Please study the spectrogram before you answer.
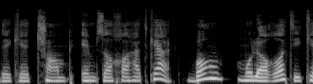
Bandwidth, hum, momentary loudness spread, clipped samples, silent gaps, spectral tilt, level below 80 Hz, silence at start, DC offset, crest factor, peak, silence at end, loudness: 13 kHz; none; 7 LU; under 0.1%; none; -7 dB/octave; -52 dBFS; 0 s; under 0.1%; 16 dB; -4 dBFS; 0 s; -21 LUFS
